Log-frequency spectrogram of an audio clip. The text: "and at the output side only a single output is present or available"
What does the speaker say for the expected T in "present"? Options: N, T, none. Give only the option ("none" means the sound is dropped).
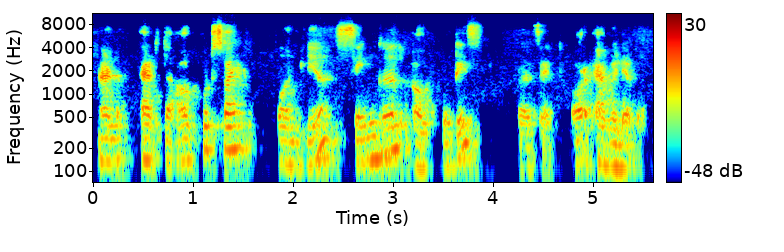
T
